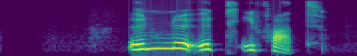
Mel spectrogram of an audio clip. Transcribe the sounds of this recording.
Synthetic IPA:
ʏnːʏʔʏt̪lifa̰ːt̪

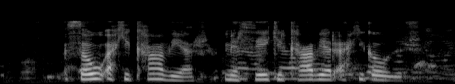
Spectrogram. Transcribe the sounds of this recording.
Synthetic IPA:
θoːwɛhcɪkʰaːviaɾ̥mjɛɾ̥θɪːcɪɾ̥kʰaːvjaɾɛ̰hcɪkoːwðʏɾ̥

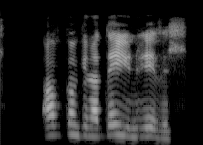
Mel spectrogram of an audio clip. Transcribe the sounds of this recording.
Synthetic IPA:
avkawŋcɪnat̪eːjɪnʏɪvɪɾ̥

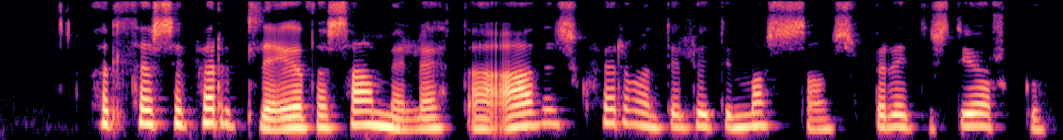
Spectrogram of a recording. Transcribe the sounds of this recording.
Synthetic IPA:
œt̪l̥θɛsːɪfɛɾt̪lɛɣɛɾ̥θaðsaːmɪlext̪aðaːðɪnskʰvɛɾvant̪ɪlʏːt̪ɪmasːanspɾeːjt̪ɪ̥st̪jɔr̥kʏ

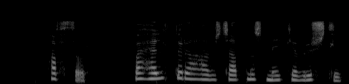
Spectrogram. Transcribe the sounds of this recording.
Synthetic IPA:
hafθo̰wɾ̥ | kʰv̥aːðɦɛlt̪ʏɾaðɦaːvɪsapnast̪mɪːcavɾʏst̪lɪt̪

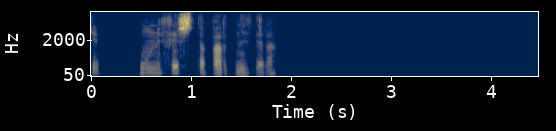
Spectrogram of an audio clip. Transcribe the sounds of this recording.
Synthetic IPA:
ɪp | hunɛɾ̥fɪr̥st̪apaɾt̪nɪθejɾa

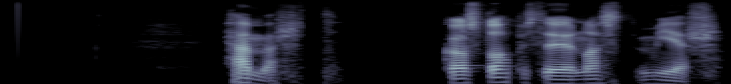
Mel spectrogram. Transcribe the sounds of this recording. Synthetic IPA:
hɛ̰mːɛ̰r̥t̪ | kʰv̥aːðst̪ɔhpɪst̪θejɛɾnajst̪mjɛ̰ɾ̥

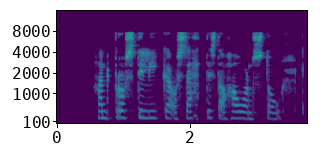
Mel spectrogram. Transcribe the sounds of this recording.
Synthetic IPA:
hanːpɾɔst̪ɪliːkaʔɔɣsɛht̪ɪst̪awhaːwansːt̪oːwl̥

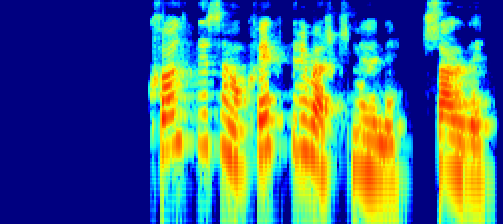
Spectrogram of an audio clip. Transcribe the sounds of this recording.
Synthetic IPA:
kʰvœlt̪ɪ̥sɛmnawkʰvext̪ɪɾivɛr̥ksmɪːðɪnːɪsaɣðɪ

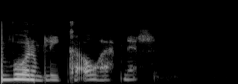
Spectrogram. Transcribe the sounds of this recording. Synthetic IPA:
vɔːɾʏmliːka̰ʔaːwhɛhpnɪɾ̥

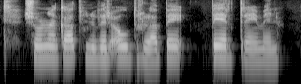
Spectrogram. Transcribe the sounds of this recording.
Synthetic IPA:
sɔnakaːt̪hʏnʏvɛːɾɪʔoːwt̪ɾʏla | pɛːɾt̪ɾejmɪn

